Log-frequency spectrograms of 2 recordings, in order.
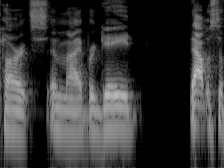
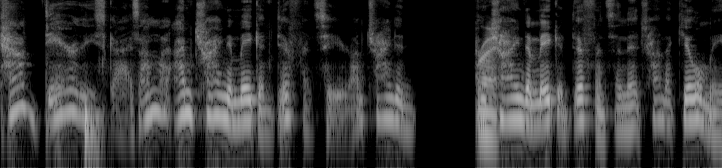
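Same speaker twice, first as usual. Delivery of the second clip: acted furious, indignant, outraged, angry rant; 4 semitones higher, 5 dB quieter than usual. Retelling own thoughts after being hit by an IED: retelling own angry outburst. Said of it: "I remember just being angry".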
